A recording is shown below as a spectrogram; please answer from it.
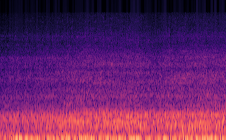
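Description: A Kawasaki KLX motorcycle passing on a road in Tebo, its engine a steady, loud drone under the broadband roar of traffic, with no talk over it.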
